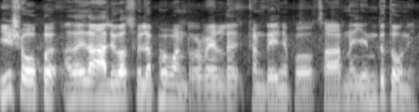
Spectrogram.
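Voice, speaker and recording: A man interviews new members inside a large indoor showroom, asking leading questions and prompting each guest to speak up. His voice sits a bit high. A faint hum runs under the recording. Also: flat delivery, normal speed, fairly bright tone. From Kerala. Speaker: interviewer at a store visit. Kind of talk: casual promotional interview.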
